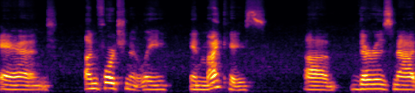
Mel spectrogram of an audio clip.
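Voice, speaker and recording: A woman with a very deep, low voice speaks in fairly even intonation on a very clean recording with a silent background. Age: 60s. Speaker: grief support video host. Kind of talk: personal vlog talk. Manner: candid, conversational.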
